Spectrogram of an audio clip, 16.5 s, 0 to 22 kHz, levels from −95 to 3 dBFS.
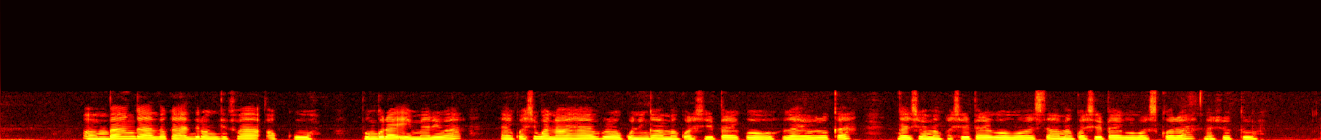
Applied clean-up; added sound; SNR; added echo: none; none; none; none.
